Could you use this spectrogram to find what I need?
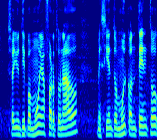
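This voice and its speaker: Fairly quick speech from a man, fairly high-pitched with a bright, sharp tone and fairly even intonation, on a very clean recording with a silent background. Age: 40s. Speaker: travel podcaster. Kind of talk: solo travel vlog monologue. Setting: airport departure gate.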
